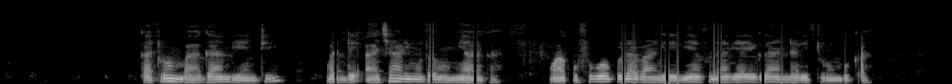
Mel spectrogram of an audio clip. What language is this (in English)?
Ganda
